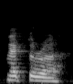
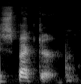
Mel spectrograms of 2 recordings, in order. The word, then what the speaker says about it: Spectre: Spectra. Spectra? Yeah. It's actually Spectre. Spectre. Okay. Yeah, it's just kind of like the British spelling. They're weird. Spectre. That one's a great one. Theatre. I like that. Spectre.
